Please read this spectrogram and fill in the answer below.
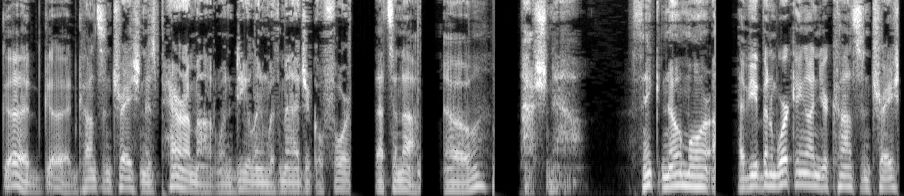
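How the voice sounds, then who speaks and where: An actor playing a calm, stern magic mentor in a fantasy video game, measured and authoritative, in a hushed manner. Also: male voice, low-pitched, breathy edge, no room sound, clean studio sound, exaggerated voice. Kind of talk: video game character dialogue.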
